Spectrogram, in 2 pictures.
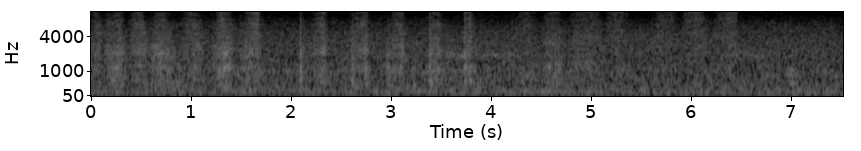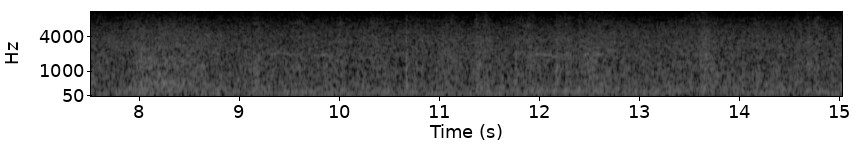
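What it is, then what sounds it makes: Paper sketchbook page being shaded. A graphite stick scratches and rubs across the page of a spiral-bound paper sketchbook lying flat, in shading strokes while the side of the hand rests on the paper. Quick, crisp strokes come first and then settle into a soft, continuous papery rubbing at a quiet level, with a faint steady low hum underneath.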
